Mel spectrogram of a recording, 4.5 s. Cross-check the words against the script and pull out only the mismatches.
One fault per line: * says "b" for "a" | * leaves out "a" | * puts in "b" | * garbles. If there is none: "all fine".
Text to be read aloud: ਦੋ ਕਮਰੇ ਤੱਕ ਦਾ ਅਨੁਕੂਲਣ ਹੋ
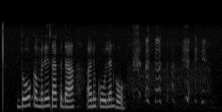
all fine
